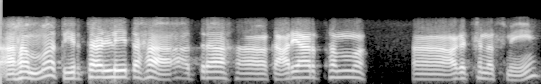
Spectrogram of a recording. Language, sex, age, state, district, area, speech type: Sanskrit, male, 30-45, Karnataka, Shimoga, rural, conversation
